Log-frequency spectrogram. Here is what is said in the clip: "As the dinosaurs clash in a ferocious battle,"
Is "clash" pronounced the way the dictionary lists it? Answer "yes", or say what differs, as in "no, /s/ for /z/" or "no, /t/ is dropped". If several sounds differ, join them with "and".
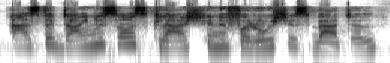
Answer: yes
